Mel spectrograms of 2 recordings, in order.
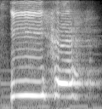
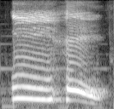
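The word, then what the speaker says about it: ihe: Ehe something. E something. Give me my thing. That thing. Something. Whenever you're referring to something, it is called what? Ehe. You can also pronounce this word as eheay.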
